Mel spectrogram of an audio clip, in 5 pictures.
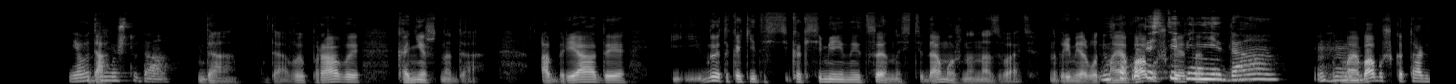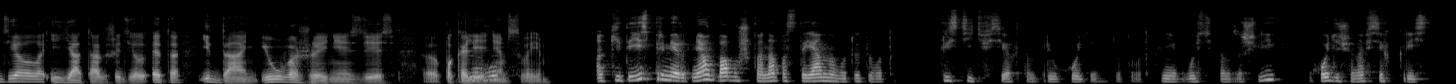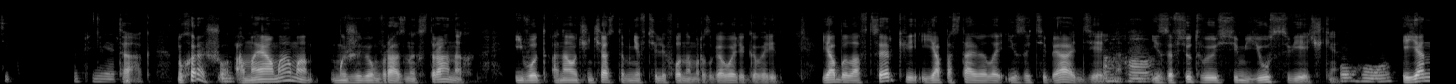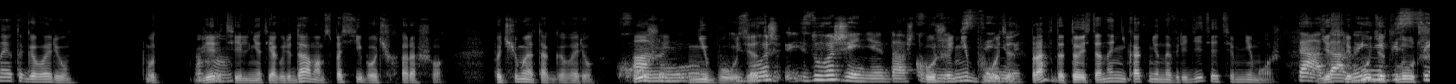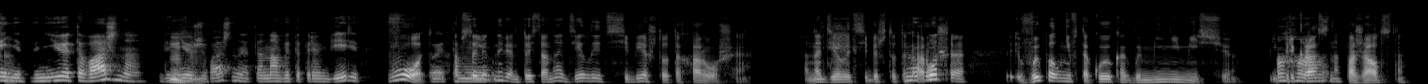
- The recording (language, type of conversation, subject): Russian, unstructured, Как религиозные обряды объединяют людей?
- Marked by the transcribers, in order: other background noise; tapping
